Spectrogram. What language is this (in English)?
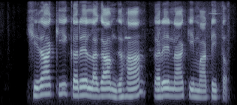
Magahi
